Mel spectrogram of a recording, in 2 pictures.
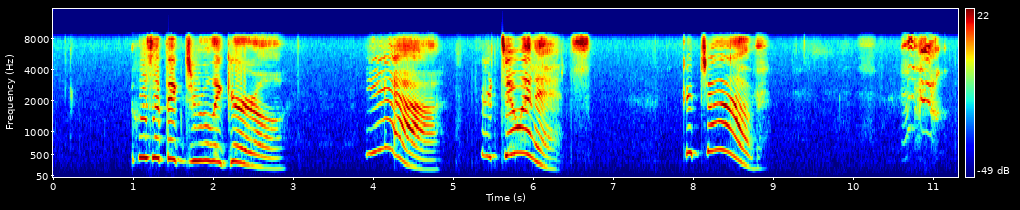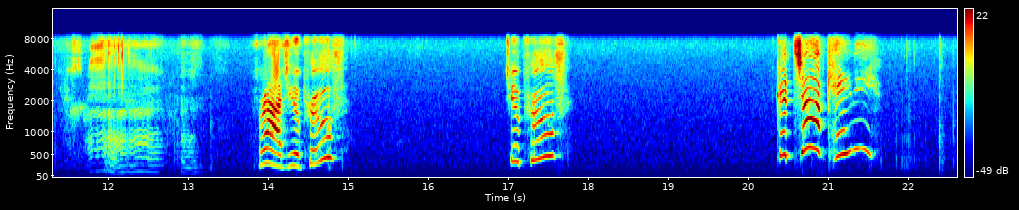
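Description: A baby squeals and babbles loudly, close by, in bursts.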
